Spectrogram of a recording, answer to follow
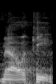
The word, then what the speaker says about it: Malachy: Just a little background to Malachy. Am I pronouncing that correct? Malachy. And Michelle. Malachy and Michelle. Malachy, yeah, Y on the end.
